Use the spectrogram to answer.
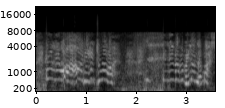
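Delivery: high, tearful, rushing then crying out; frantic to get the child to a doctor; panicked mother. Acted. Mother panics over sick child. (nataranta at umiiyak na ina)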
